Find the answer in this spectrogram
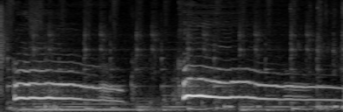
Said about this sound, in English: This sort of falling bird cry, like a long caw, which echoes through the sky. It is a long distance away, nowhere near as close as the cries of the birds that attacked you, you know, some hours ago. And then it fades off again.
